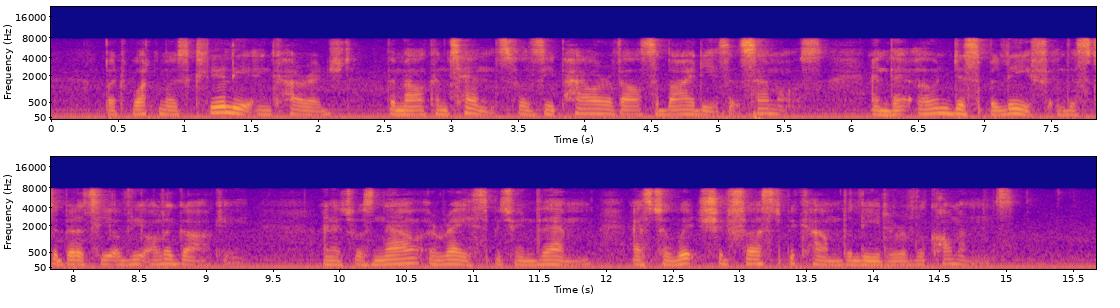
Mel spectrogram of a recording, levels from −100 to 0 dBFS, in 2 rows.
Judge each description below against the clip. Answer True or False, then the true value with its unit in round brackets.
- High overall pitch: False (115 Hz)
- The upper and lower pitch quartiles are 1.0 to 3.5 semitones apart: True (2.8 semitones)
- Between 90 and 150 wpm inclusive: False (165 wpm)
